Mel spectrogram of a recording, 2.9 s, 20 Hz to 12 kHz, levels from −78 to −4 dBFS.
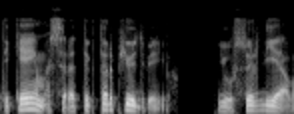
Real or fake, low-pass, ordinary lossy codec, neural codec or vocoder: real; 7.2 kHz; Opus, 32 kbps; none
